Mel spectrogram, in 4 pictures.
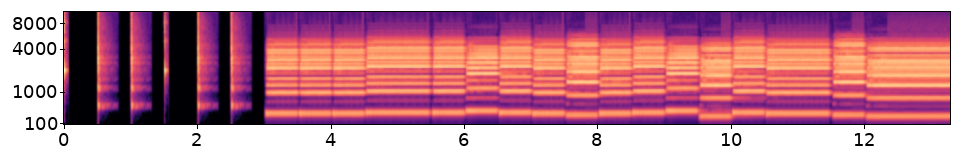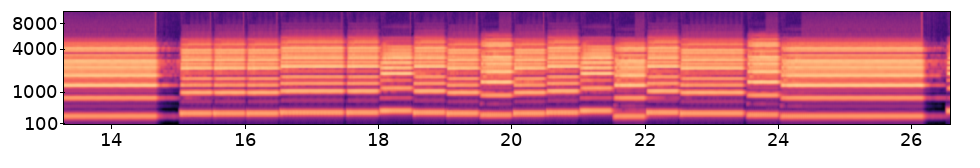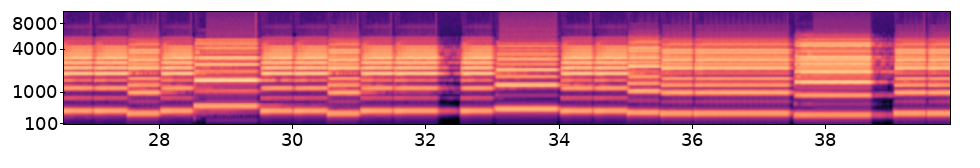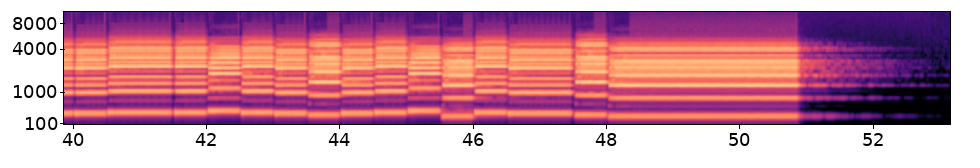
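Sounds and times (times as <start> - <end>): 
clarinet: 3.0 - 52.1.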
